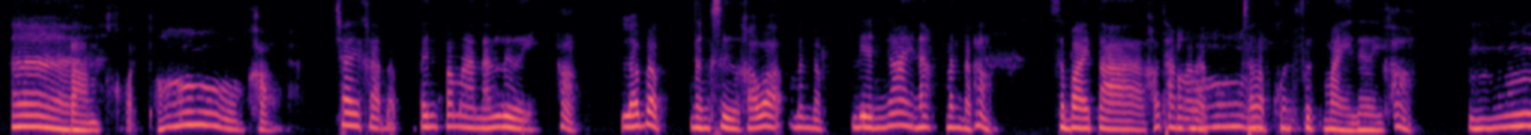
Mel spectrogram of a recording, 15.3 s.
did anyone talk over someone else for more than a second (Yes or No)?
No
